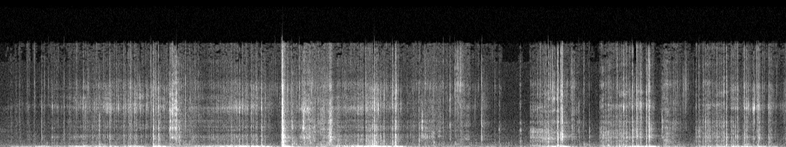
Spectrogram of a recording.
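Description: A solid white soap bar with a yellow outer layer, held in the hand, is shaved with a utility knife blade into flaky curls. Dry, crisp scraping strokes come in repeated bursts with a low rumble beneath and bright, crackly flecks on top. The dry soap peels away in thin shavings.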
